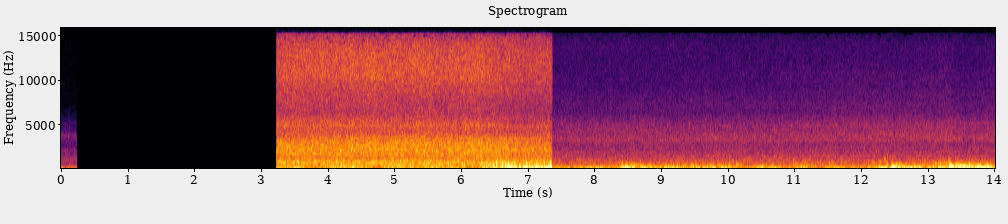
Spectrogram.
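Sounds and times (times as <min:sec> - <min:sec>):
wind buffeting microphone: 0:03.2 - 0:14.0.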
